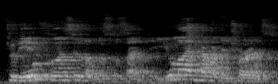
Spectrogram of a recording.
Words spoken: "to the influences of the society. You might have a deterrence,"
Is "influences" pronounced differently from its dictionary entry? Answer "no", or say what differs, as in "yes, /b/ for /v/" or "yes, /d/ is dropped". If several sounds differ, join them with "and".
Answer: no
